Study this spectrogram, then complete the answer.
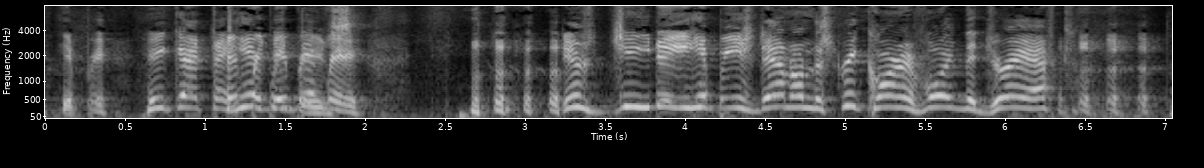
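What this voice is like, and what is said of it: Bad put-on old man voice. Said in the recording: “That's the worst old man voice of all time ... the impression wasn't the best ... I need to workshop my old man accent”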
